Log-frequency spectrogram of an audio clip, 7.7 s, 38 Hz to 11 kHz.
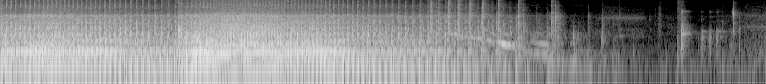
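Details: Kipor Sinemaster IG2600 digital generator, stored in a garage for years, on starting spray: fires and runs briefly with a rapid even beat, then fades and dies once spray is used up; owner suspects a blockage in the fuel pipe or carburetor.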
